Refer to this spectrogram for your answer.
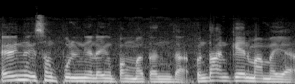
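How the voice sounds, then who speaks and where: A man's fairly high-pitched voice with ordinary pitch variation, over noticeable background noise. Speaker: travel vlogger. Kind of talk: casual vlog narration. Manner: soft-spoken.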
